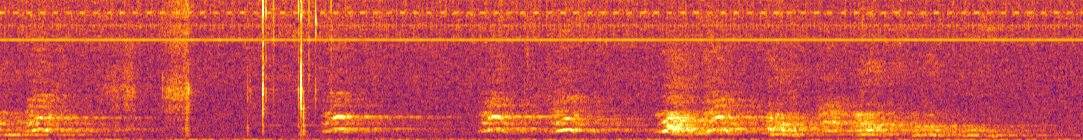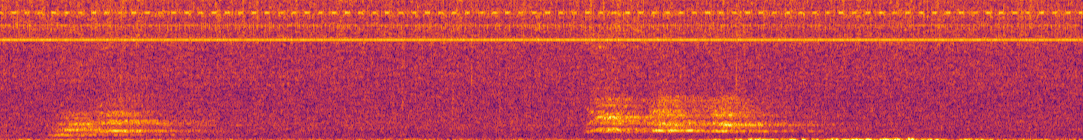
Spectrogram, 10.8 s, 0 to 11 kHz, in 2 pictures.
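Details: Pack of unhappy dogs barking in freezing 17-degree Fahrenheit weather, January 9, 2009, at 5 PM; clusters of sharp harmonic barks and yips come in uneven bursts, some overlapping, over constant low-frequency rumble, a louder thump near the end.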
